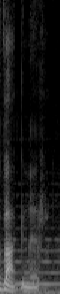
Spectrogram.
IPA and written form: ˈvaɡner (Wagner)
